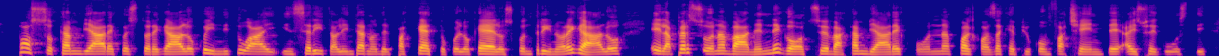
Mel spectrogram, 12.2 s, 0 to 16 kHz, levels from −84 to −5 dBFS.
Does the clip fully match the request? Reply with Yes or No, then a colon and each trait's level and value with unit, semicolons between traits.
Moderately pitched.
Yes: medium, 165 Hz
